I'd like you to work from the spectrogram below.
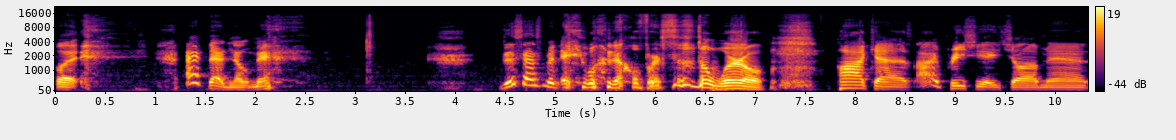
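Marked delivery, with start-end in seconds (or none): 0.0-8.6 talking through bursts of laughter, pitched up. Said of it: "I can't stop laughing".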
